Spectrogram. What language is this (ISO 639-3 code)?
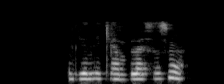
uzb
